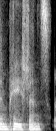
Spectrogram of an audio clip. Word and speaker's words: Impatiens: And one that's really helpful is called Impatiens, which is really easy to remember what it's for, because to me it sounds a bit like impatience. – And here in the States, it is pronounced impatience.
